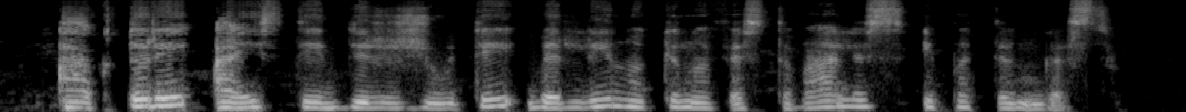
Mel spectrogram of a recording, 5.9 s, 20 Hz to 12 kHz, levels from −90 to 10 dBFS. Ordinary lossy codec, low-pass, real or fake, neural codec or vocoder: Opus, 16 kbps; 10.8 kHz; real; none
